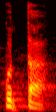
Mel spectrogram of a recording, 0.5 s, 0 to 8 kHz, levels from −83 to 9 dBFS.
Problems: none marked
